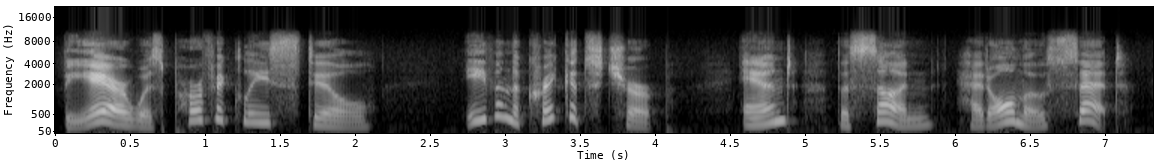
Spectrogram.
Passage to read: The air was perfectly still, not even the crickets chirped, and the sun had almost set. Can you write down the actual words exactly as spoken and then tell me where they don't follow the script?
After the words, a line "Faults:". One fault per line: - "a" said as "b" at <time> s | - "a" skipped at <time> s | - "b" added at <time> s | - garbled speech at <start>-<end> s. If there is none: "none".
The air was perfectly still, even the crickets chirp, and the sun had almost set.
Faults:
- "not" skipped at 2.1 s
- "chirped" said as "chirp" at 3.6 s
